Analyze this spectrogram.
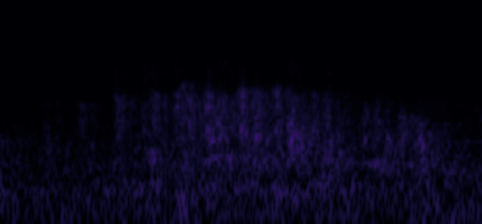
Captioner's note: applause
